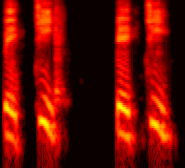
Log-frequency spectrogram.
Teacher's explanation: Porque la E no va tildada. La T no se pronuncia. Entonces es como que si nunca le agregamos la E ahí y seguimos diciendo petit, petit.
